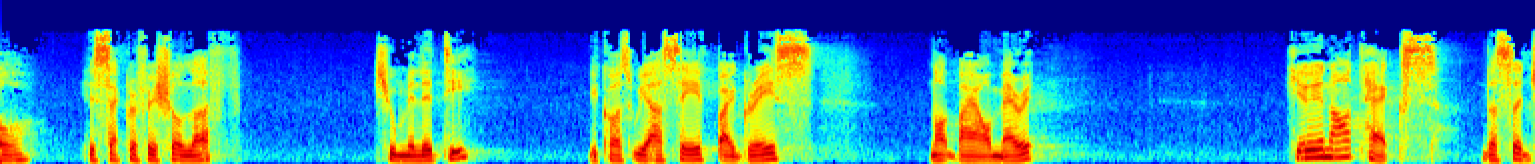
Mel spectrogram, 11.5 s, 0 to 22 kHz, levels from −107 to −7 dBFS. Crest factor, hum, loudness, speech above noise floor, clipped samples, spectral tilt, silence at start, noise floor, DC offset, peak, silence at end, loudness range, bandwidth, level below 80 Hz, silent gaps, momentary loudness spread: 18 dB; none; -16 LUFS; 52 dB; under 0.1%; -4 dB/octave; 0 s; -67 dBFS; under 0.1%; 0 dBFS; 0 s; 4 LU; 10 kHz; -58 dBFS; none; 11 LU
